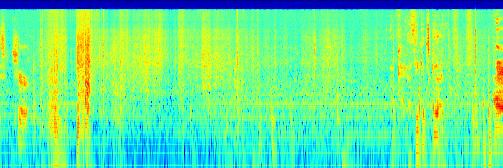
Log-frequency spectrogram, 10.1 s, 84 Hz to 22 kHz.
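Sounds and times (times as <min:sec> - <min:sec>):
hands knocking and rustling: 0:04.7 - 0:08.5.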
